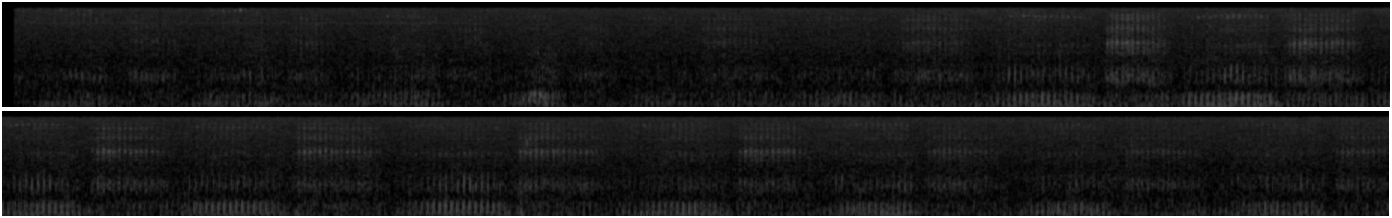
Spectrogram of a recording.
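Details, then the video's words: A sleeping British Shorthair kitten purrs nonstop, a low rumbling throb that swells and fades with each breath. "Romeo, Sweet British Shorthair Cat Purring"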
